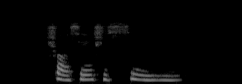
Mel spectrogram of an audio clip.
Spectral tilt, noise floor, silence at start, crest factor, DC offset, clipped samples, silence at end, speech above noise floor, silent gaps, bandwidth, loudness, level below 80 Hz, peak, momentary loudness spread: -4.5 dB/octave; -84 dBFS; 0.45 s; 20 dB; under 0.1%; under 0.1%; 0.6 s; 43 dB; none; 8 kHz; -42 LUFS; -84 dBFS; -24 dBFS; 11 LU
